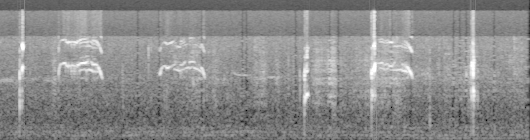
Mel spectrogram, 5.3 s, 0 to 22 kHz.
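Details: Common kestrels at a nest box in Théding, France, on 23 May 2022 during the newborn chicks' first meal: thin, high wavering calls about half a second long, repeated about once a second, with sharp clicks and scratching between them.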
